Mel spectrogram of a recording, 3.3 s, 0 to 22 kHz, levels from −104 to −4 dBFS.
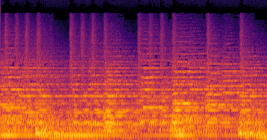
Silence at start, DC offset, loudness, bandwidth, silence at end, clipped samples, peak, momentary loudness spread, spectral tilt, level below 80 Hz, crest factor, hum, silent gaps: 0 s; under 0.1%; -22 LUFS; 13 kHz; 0 s; under 0.1%; -6 dBFS; 4 LU; -6.5 dB/octave; -36 dBFS; 14 dB; none; none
